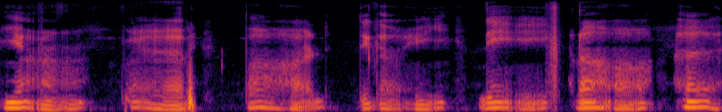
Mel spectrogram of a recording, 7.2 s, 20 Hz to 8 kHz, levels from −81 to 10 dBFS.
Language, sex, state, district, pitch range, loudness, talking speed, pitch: Hindi, male, Rajasthan, Jaipur, 125-145 Hz, -23 LUFS, 60 wpm, 140 Hz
